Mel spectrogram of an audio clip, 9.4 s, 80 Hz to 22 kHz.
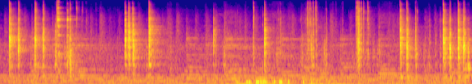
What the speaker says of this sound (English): We're going to torque all 3 bolts to 15 foot-pounds.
